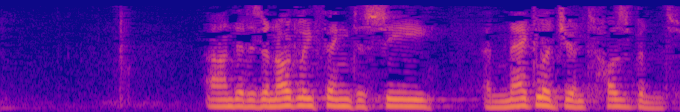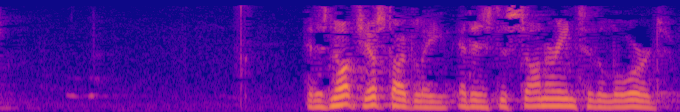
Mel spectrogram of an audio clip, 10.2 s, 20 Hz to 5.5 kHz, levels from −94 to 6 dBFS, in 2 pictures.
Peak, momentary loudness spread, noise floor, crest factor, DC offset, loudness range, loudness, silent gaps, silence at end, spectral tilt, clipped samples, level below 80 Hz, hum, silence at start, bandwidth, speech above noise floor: -10 dBFS; 12 LU; -66 dBFS; 20 dB; under 0.1%; 6 LU; -29 LUFS; none; 0.05 s; -9.5 dB/octave; under 0.1%; -76 dBFS; 50 Hz at -55 dBFS; 1.55 s; 5 kHz; 38 dB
